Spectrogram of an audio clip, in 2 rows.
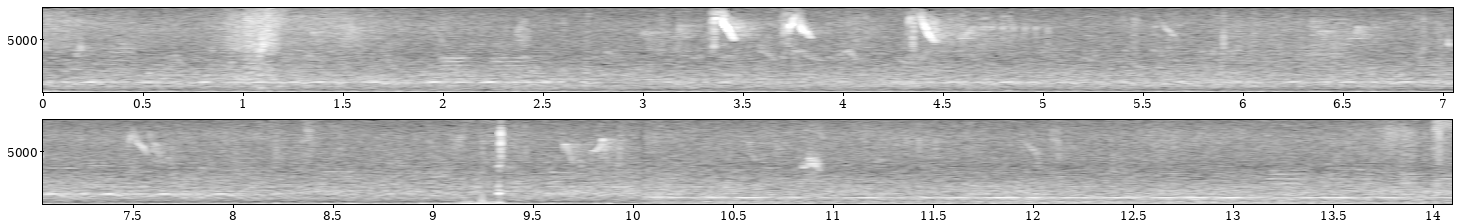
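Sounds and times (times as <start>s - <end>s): bird chirps: 0.0s - 8.0s.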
